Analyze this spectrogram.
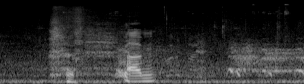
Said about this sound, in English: Got a dog situation happening. Looks really quiet anyway. Well, a lot of butt sniffing going down here.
